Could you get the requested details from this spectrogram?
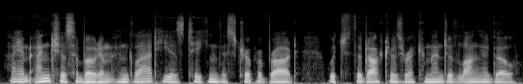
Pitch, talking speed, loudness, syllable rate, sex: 115 Hz, 220 wpm, -17 LUFS, 6.0 syllables/s, male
